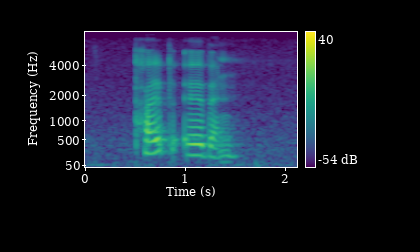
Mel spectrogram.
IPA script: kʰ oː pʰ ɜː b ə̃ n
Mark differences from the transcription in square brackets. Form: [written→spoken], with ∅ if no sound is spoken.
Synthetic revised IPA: [kʰ→pʰ] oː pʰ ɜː b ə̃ n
